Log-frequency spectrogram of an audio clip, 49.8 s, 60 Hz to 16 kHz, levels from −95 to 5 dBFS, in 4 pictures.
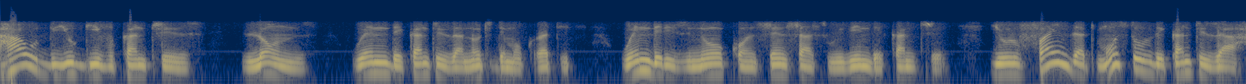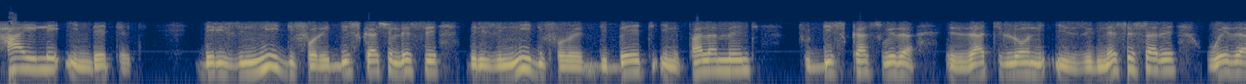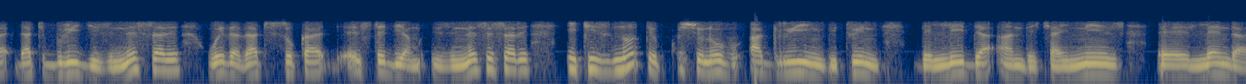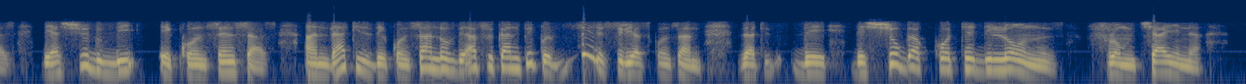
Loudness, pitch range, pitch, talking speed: -30 LUFS, 100-155 Hz, 125 Hz, 130 wpm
